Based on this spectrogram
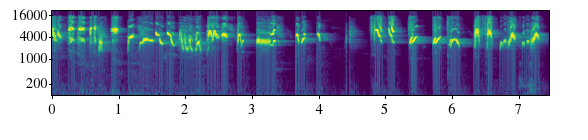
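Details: Oriental magpie-robin rough fill-in song used for training: a fast, continuous stream of short, varied chirps and twisting whistles, with one brief pause midway.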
